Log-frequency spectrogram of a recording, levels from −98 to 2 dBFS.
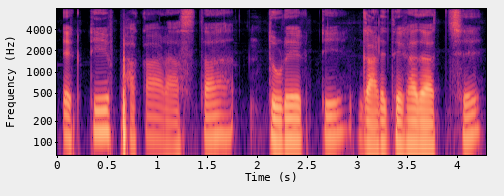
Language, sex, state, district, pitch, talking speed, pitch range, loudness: Bengali, male, West Bengal, Alipurduar, 115 Hz, 110 wpm, 105-125 Hz, -21 LUFS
